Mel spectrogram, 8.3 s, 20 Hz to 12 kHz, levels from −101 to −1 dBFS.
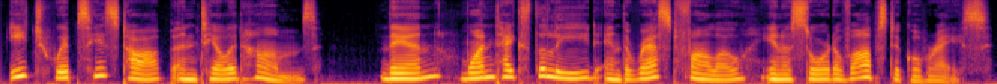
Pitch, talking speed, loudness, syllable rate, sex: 185 Hz, 160 wpm, -17 LUFS, 3.8 syllables/s, female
